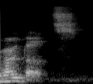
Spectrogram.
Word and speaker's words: robot: Are you saying your co-workers were robots? I'm saying that they're not very intelligent. So they are robots? Robots would have done a better job. I mean, the original Czech pronunciation is robot.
